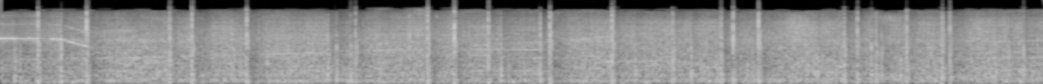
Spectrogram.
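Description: Aerial fireworks going off in a rapid barrage: many sharp bangs and crackles one after another over a continuous din. A short whistle ends just after the start.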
